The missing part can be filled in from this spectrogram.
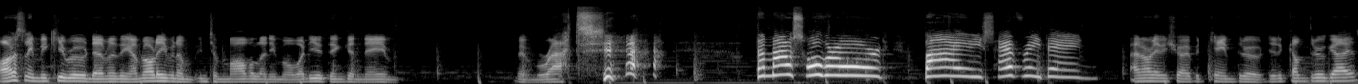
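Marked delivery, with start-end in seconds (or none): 5.2-11.0 put-on cartoon mouse voice, much higher, louder, slower. Speaker talking to viewers, in a Mickey Mouse voice. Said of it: "Did my Mickey voice come through?".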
